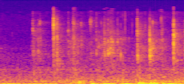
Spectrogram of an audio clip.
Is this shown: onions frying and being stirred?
no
